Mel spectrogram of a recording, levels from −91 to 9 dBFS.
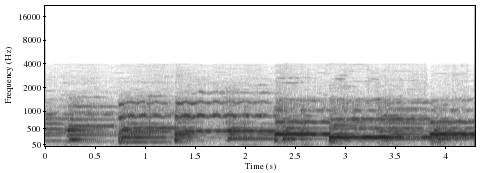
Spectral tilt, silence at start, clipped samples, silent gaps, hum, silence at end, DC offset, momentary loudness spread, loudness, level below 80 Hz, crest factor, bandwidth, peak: -11 dB/octave; 0 s; under 0.1%; none; none; 0 s; under 0.1%; 7 LU; -13 LUFS; -52 dBFS; 12 dB; 2.8 kHz; 0 dBFS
